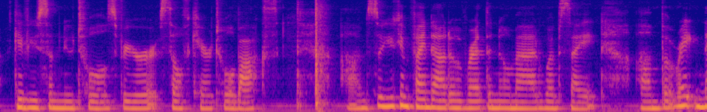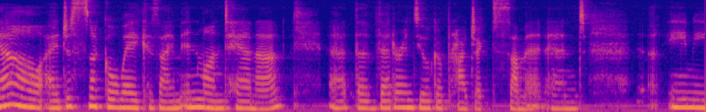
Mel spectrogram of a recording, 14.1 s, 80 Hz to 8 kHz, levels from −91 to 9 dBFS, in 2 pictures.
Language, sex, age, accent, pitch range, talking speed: English, female, 30-49, American, 175-200 Hz, 170 wpm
